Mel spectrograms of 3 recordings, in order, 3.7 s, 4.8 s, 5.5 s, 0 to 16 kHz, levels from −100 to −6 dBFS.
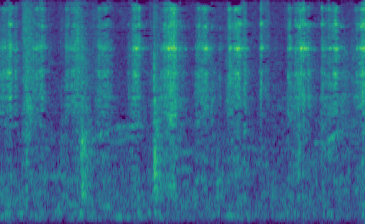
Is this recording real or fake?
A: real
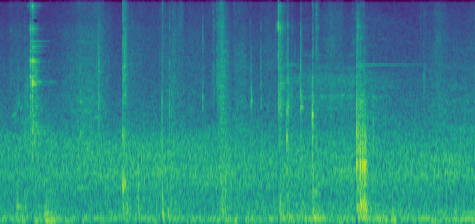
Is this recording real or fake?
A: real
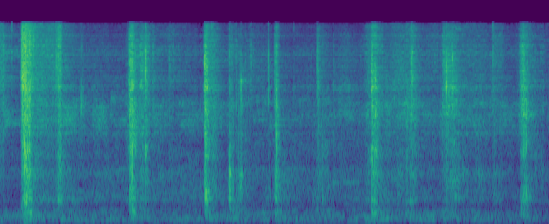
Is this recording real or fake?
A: fake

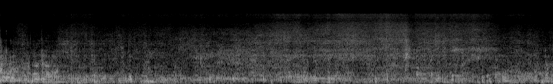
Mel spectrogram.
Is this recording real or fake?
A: fake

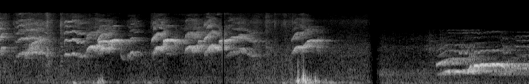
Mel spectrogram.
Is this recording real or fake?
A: real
